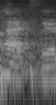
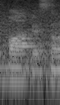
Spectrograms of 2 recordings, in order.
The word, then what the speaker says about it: Pakistan: It's not Pakistan, it's Pakistan. It's a soft P. It's almost like a B.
